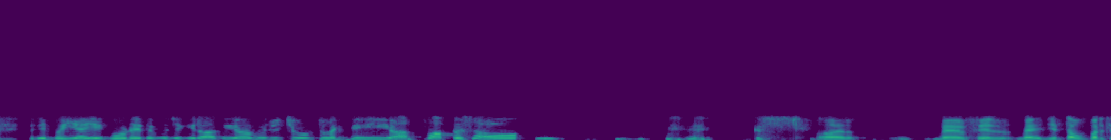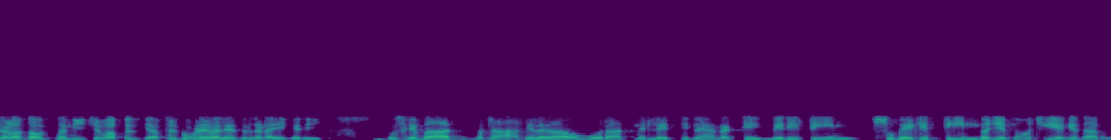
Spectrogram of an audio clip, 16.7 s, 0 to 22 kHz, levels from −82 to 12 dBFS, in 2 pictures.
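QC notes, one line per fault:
Throughout: G.729 codec, speech band-limited to roughly 150 Hz to 3.7 kHz, with a rough, synthetic edge that fits an 8 kbit/s pulse-coded vocoder.
12.16 to 12.22 s: VoIP packet loss concealed by the speech codec. About 30 ms went missing, and the decoder stretched the last frame with fading gain before recovering.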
